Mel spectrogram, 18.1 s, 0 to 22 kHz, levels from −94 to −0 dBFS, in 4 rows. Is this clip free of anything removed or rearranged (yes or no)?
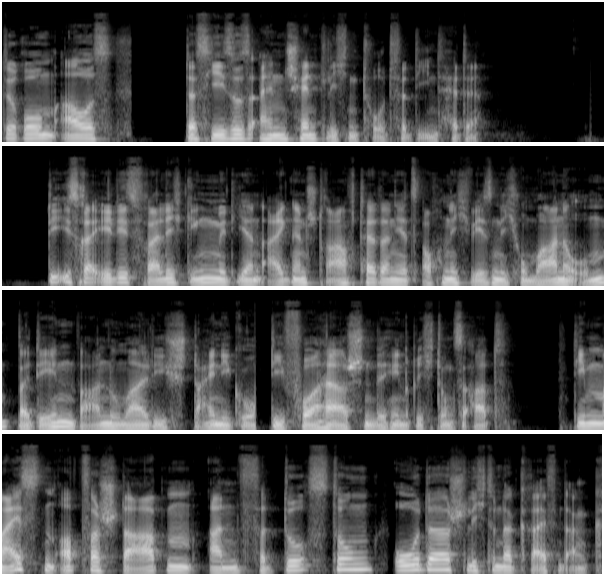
no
